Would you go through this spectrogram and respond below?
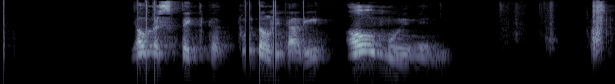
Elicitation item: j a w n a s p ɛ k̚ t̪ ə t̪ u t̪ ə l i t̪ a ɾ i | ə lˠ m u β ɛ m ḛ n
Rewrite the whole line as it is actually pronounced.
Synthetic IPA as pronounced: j a u n ə s p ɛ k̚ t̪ ə t̪ u t̪ ə l i t̪ a ɾ i | ə lˠ m u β i m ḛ n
